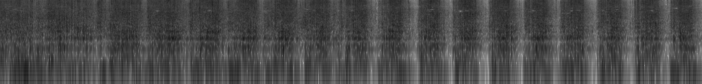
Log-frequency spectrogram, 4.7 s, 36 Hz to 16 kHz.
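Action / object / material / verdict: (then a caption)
scrape / plastic bubble wrap sheet / plastic / none. A clear plastic bubble wrap sheet is held in both hands while long nails scratch rapidly over the bubbles. At first there is a dense, continuous bright crackling hiss. It then settles into a steady rhythm of separate scratching strokes, each with a faint tone near 930 Hz.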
